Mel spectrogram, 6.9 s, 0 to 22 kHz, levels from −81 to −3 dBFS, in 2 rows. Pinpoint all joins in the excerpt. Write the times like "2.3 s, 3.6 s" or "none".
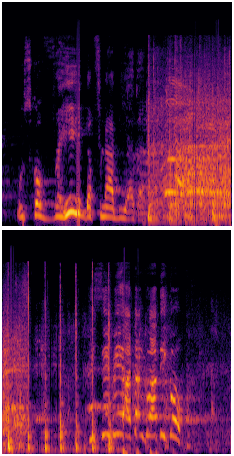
none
